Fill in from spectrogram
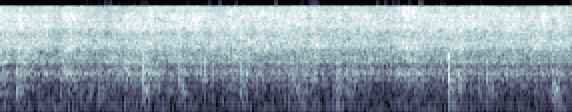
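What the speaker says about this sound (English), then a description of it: "So the garlic and ginger paste has got fried nicely." Garlic and ginger paste frying in a pan for mushroom masala, a steady close sizzle with a few light stirring clicks, no talking.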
